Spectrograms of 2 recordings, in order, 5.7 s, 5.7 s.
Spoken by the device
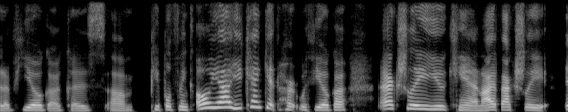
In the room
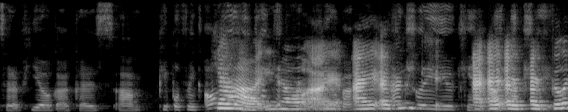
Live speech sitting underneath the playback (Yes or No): No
